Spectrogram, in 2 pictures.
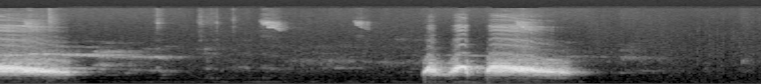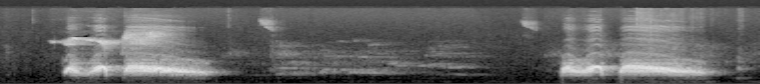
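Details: Spotted dove sings a dense, clear song used as a lure for other doves: four coo phrases, each a few short notes and a drawn-out throaty coo, about three and a half seconds apart, with one brief higher whistle.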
